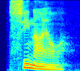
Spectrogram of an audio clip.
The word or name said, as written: senile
